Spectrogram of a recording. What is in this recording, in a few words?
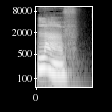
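"lav", British English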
